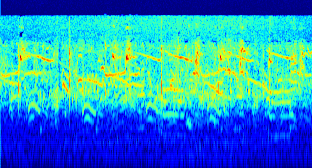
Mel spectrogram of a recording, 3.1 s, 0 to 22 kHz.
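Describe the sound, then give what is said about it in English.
A flock of European starlings chatters continuously, a dense overlapping mix of chirps, whistles and squeaky calls filling the air at a steady, busy level with no pauses. “Today, those first 100 starlings have multiplied into more than 200 million birds.”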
